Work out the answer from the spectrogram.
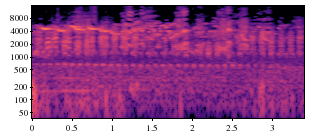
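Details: Lorikeets in Australian wildlife setting, many birds screeching at once in a steady harsh chatter, with piercing high whistled notes standing out near the start.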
